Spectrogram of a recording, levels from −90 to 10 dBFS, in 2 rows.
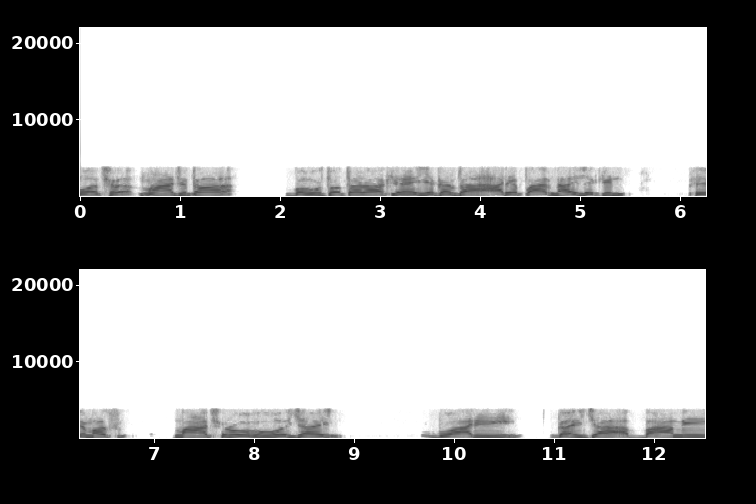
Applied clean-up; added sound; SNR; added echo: none; none; none; none.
